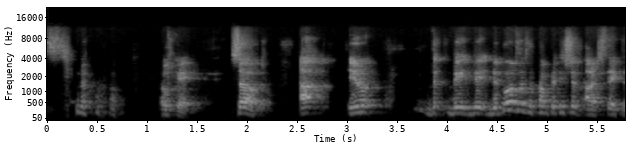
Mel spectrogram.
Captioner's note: laughs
